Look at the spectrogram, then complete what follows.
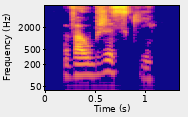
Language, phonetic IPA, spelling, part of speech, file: Polish, [vawˈbʒɨsʲci], wałbrzyski, adjective, Pl-wałbrzyski.ogg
